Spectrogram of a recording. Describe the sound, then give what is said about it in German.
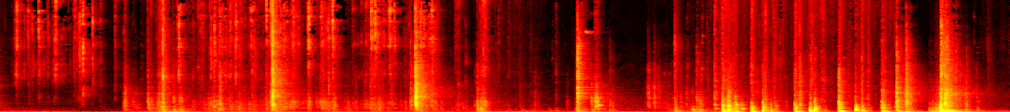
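Keys jangle and scrape in a lock, followed by the clunk of the bolt turning and an apartment door being pushed open from the stairwell, with several sharp thunks and rattles over about fifteen seconds. “So, komm, mach auf.”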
